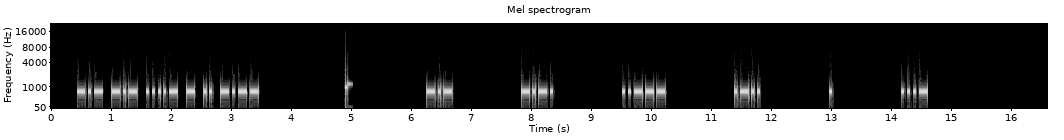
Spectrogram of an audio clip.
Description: Morse code, heard as a keyed tone, about 25 wpm, spaced as for 11 wpm, 700 Hz. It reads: KK4TIY KC2LEV
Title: USA Call Signs - 6 Characters - 8x Character Spacing - 25wpm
